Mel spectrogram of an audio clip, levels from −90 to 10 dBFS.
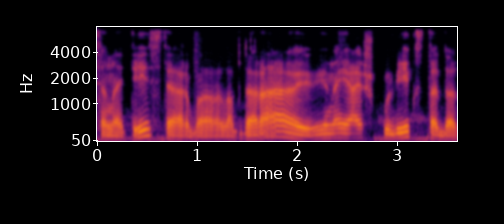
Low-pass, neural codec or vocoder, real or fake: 7.2 kHz; codec, 16 kHz, 16 kbps, FunCodec, trained on LibriTTS, 50 frames a second; fake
